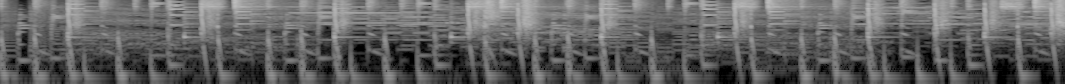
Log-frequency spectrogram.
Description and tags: Part two of the Acidized Beat/arpy bass combo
